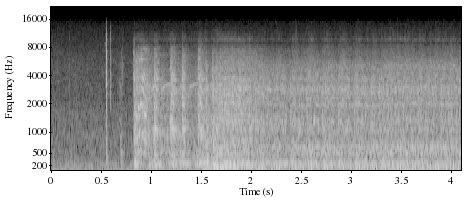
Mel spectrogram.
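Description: An Aprilia RS 660 motorcycle engine with a new UpMap tune cranks briefly, fires up, and settles into a steady, even idle that continues to the end.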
